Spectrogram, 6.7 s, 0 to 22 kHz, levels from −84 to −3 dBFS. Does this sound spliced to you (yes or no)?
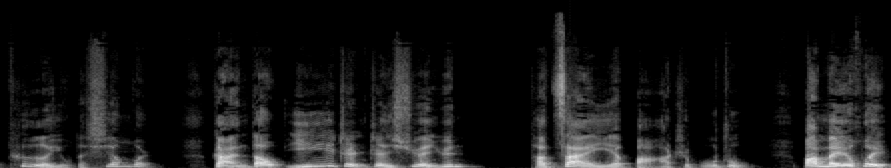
no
